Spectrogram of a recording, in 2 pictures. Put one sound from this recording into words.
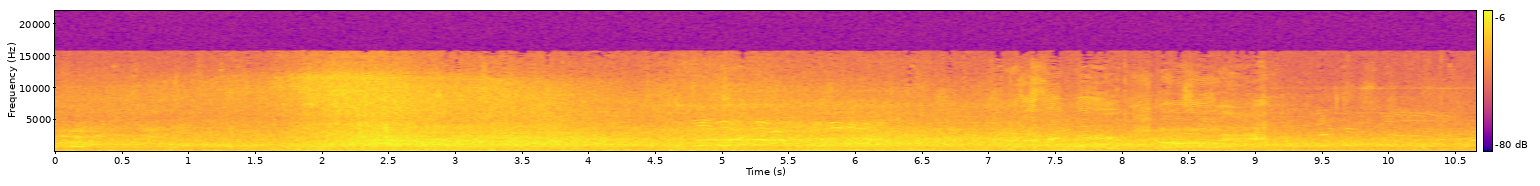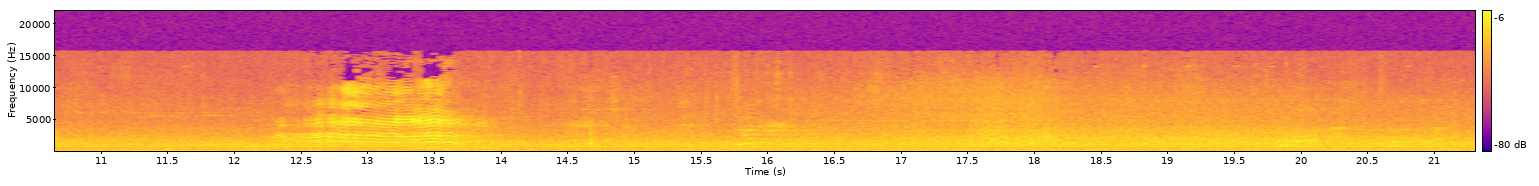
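Wind blows outdoors.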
